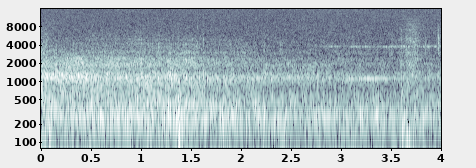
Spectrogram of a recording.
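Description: Quiet, steady background noise (room tone) that fades slightly, with no distinct sound events.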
